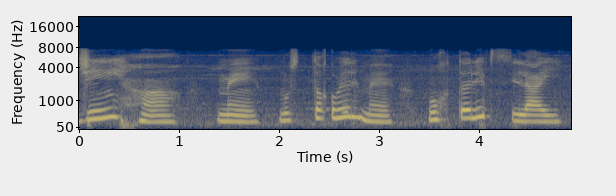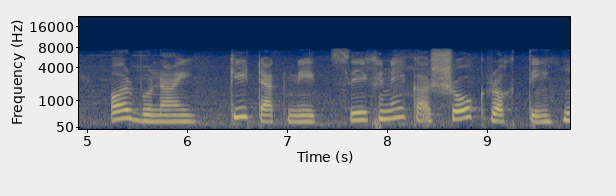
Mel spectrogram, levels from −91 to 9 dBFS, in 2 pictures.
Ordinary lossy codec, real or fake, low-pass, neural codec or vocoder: none; real; none; none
